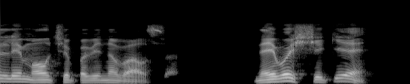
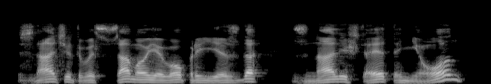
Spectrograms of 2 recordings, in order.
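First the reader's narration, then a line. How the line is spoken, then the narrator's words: Surprised question. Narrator (Russian): удивленным тоном спросил Куприянов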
